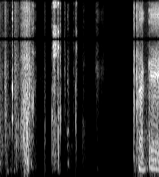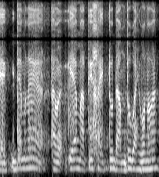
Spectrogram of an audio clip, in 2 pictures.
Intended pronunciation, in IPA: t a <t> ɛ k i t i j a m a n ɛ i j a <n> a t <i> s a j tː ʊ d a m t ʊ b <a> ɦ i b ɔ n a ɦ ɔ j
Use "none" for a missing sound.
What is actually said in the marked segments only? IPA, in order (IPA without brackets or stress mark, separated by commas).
k, m, i, a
